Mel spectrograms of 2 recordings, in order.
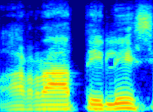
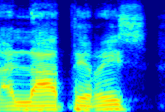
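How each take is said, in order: First: It sounds like a-ra-ti-les, with r second. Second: It sounds like a-la-te-res, with l second. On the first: The speaker calls it right. "aratiles hindi alateres" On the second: The speaker calls it wrong. "laging nami-mispronounce ng lahat"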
